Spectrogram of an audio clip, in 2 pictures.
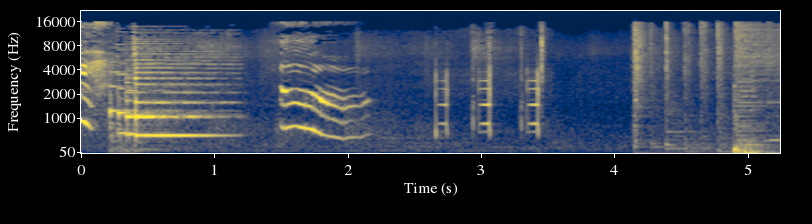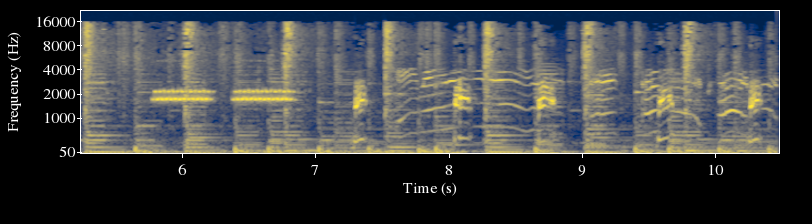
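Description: Cartoon gibberish vocal squeaks gliding up and down, then a few short mallet plinks and a brief lull. Background music with a steady beat starts about five seconds in. A desk telephone rings twice over it, and more squeaky cartoon vocal sounds come near the end.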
